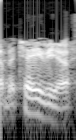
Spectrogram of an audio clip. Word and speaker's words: Batavia: This was Batavia? Is that how it's pronounced? – Yeah, Batavia.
